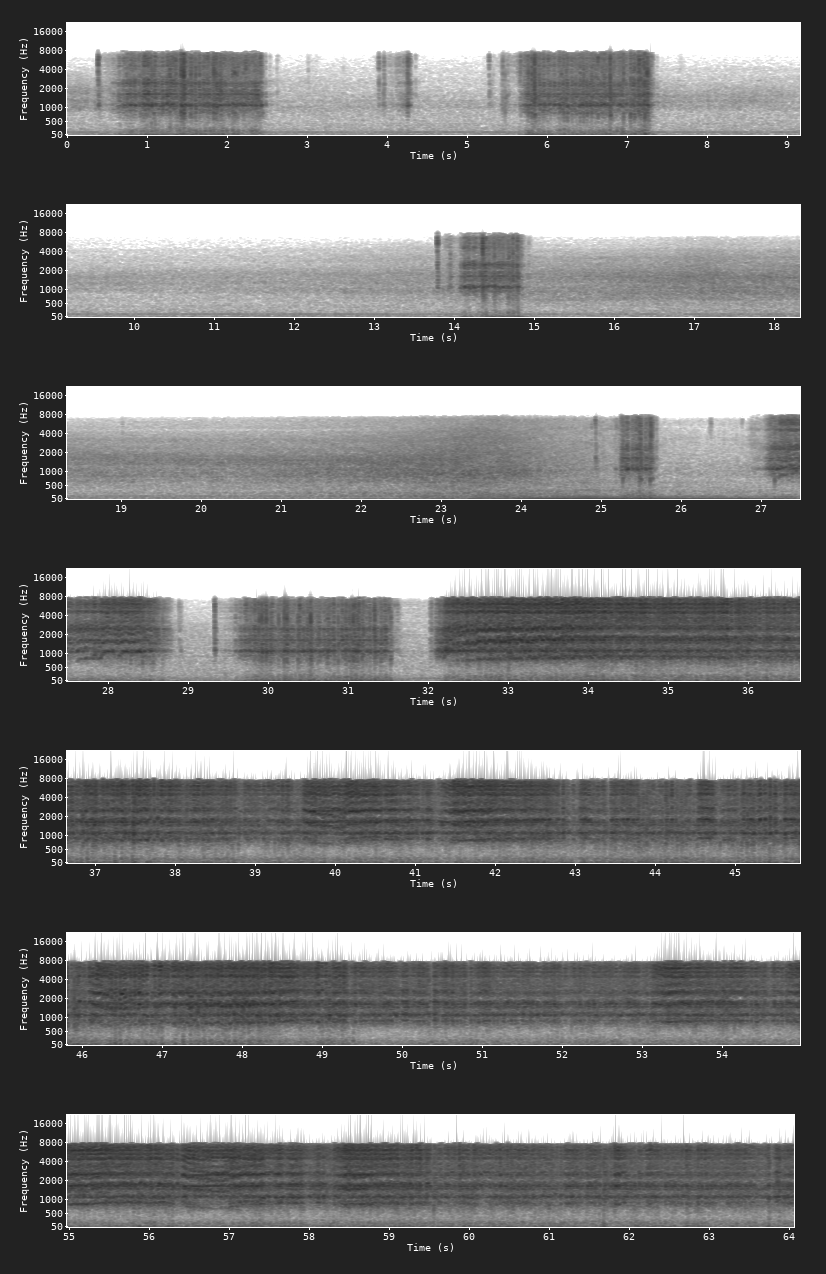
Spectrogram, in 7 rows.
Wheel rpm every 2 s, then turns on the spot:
30, 20, 0, 30, 0, 0, 0, 10, 0, 0, 0, 0, 10, 30, 50, 40, 140, 230, 230, 230, 220, 230, 230, 220, 230, 230, 230, 220, 220, 230, 230, 230.
0-4 6-8 14-16 24-26 30-32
